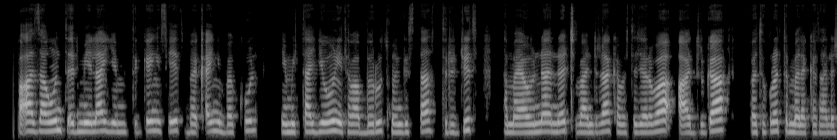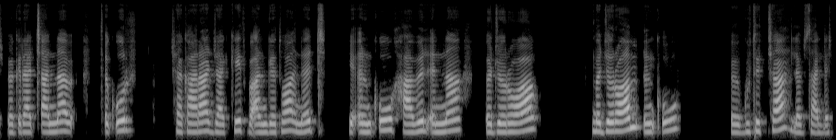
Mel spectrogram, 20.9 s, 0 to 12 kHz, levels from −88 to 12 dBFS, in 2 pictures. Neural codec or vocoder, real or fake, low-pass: none; real; 10.8 kHz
